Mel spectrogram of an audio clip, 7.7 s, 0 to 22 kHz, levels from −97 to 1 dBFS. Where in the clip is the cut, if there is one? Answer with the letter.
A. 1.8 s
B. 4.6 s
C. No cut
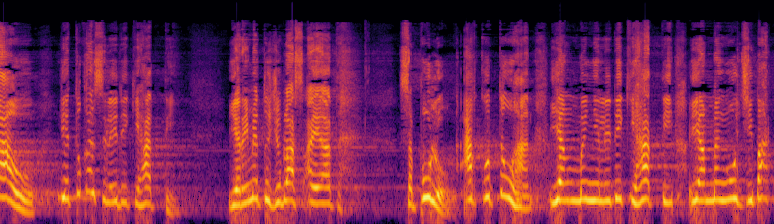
B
